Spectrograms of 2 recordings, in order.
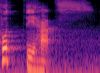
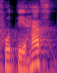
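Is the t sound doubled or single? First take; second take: doubled; single. First: The t sound is doubled and held. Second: The t sound is single and short. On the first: This follows the second reading tradition. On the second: This follows the common reading. "tanpa tasdid"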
